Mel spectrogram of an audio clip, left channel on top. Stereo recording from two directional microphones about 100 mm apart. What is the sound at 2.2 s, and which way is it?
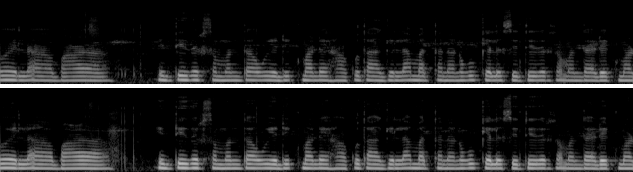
Speech, 30° right (ahead or behind).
